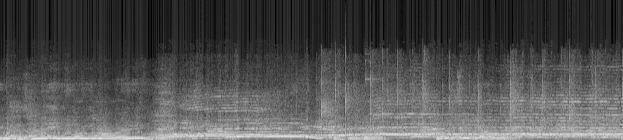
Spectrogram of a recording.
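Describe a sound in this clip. A man sings loudly into a microphone.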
